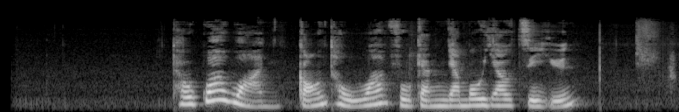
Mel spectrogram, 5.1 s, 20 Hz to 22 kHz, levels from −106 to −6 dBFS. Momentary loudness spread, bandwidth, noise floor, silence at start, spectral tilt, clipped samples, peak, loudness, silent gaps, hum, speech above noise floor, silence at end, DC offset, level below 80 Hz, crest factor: 9 LU; 12 kHz; -75 dBFS; 1.3 s; -6 dB/octave; under 0.1%; -14 dBFS; -31 LUFS; none; none; 45 dB; 0.05 s; under 0.1%; -86 dBFS; 20 dB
